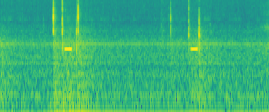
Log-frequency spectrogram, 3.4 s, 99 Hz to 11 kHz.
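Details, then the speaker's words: Nokia N95 8GB smartphone after flex cable replacement: short clear keypad tones come through the earpiece in two quick pairs over a quiet room as keys are pressed, showing the earpiece speaker works normally. "can you hear when you when you press when you press something can you hear that click the beeping just go tick tick"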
